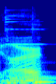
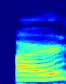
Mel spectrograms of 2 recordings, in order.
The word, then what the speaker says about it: 儿: Take my hand as if it is your tongue. Put your tongue to the position when pronouncing and then curl it up a little bit.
